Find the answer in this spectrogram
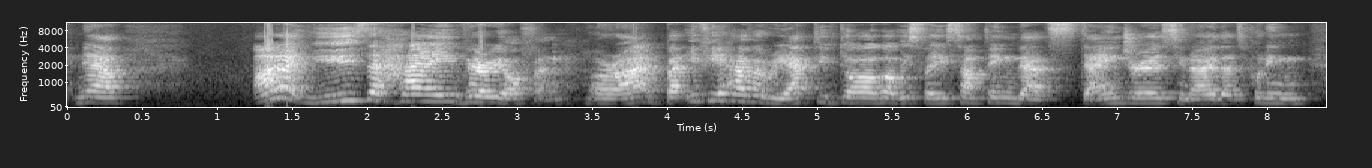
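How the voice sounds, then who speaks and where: A middle-aged woman explains dog training in a chatty, hands-on way, often checking in with "right?". Her voice is bright and clear, and she sounds a little away from the mic in a room with a roomy echo. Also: mid-range voice, far from the mic. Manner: conversational, checks in with frequent "right?"; acts out commands in sharp bursts. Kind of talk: instructional talk to clients.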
